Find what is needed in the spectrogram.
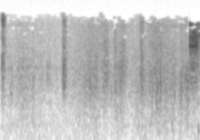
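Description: A perfume bottle's spray atomizer spritzing onto the skin, heard as a couple of brief, faint hisses.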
